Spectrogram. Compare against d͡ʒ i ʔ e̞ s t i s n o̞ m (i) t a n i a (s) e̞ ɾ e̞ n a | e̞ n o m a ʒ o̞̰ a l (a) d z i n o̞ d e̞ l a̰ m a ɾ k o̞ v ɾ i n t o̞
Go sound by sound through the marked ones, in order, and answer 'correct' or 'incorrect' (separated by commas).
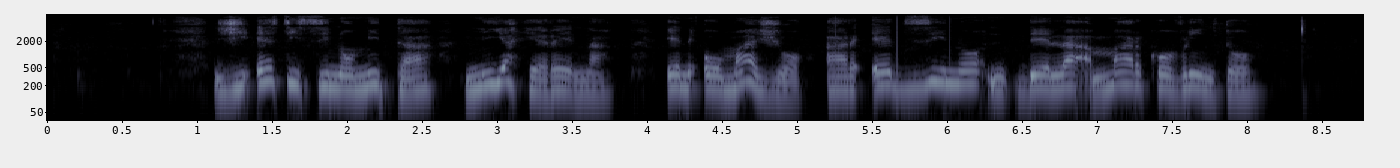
correct, incorrect, incorrect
